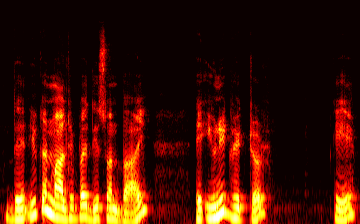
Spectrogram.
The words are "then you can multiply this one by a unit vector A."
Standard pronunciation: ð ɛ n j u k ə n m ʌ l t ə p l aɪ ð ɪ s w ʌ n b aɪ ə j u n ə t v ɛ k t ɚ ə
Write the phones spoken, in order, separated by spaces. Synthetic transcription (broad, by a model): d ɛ n j u k ə n m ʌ l t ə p l aɪ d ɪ s w ʌ n b aɪ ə j u n ə t b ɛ k t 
